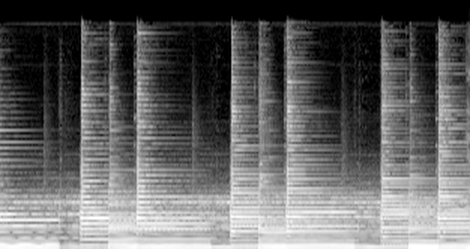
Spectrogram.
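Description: A clean, sustained electric guitar picks a steady Aeolian scale interval pattern, one note after another in an even rhythm, with a constant drone underneath.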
